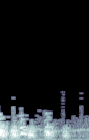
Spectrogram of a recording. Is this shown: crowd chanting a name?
no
